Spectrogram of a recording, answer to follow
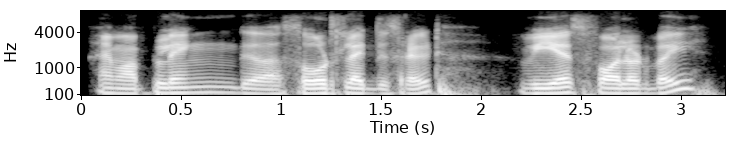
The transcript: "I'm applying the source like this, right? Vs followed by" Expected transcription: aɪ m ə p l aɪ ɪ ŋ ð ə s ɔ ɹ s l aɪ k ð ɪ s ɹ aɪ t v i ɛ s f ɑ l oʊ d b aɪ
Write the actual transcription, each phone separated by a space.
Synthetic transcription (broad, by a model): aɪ m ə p l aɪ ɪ ŋ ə s ɔ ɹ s l aɪ k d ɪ s ɹ aɪ t v i ɛ s f ɑ l oʊ d b aɪ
